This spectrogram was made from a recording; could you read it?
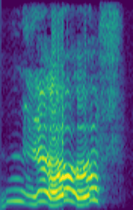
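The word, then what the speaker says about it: NIIRYF: Also, this very podcast, can be found on Twitter at NIIRYFPod, which stands for Not If I Reboot You First, and is pronounced NIRF.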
